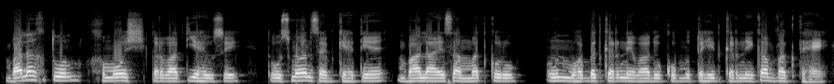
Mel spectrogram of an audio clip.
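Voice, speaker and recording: A narrator steadily recounting a drama episode, folding the characters' dialogue into the retelling as plain quotes. The voice is mellow and soft-edged, recorded close and dry with no room sound. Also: medium pitch, flat delivery, hardly any pauses, no room sound. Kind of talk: plot recap narration.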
